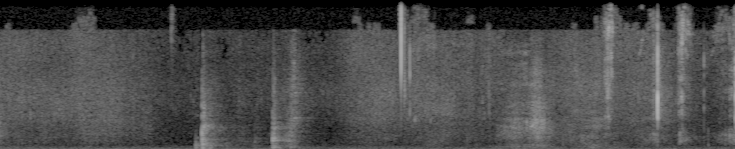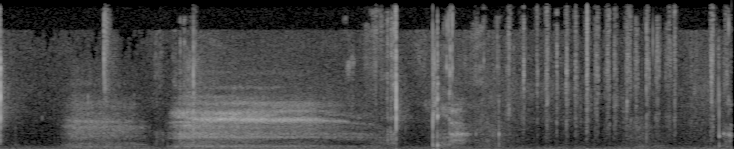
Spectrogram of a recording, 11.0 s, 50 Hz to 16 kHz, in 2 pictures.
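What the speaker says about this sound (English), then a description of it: "Scissors from grade 3." Scissors snip in a few quick, quiet cuts between soft whispered words, up close and intimate.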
